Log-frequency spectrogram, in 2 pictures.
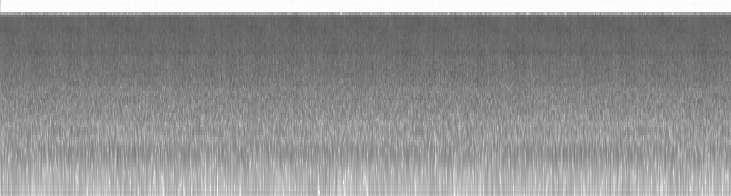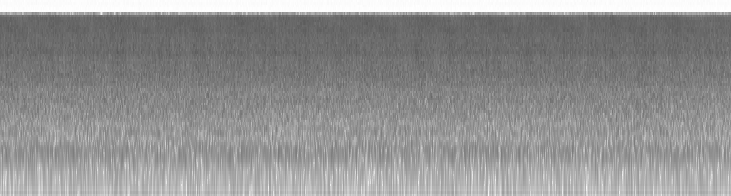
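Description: A propeller plane's engines drone steadily in flight.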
